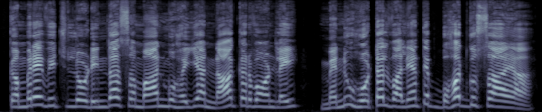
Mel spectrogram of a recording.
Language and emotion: Punjabi, angry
